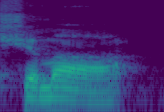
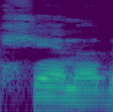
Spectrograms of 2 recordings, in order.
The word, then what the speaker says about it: Shema: And this man's name was probably pronounced Shema. It looks like Shama, but it's probably pronounced Shema.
